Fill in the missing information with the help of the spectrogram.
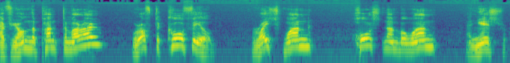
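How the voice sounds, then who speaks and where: A man's voice: a little high, a little mellow. A man with an Australian accent presenting local television news and sport, reading bulletins and putting questions to guests.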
